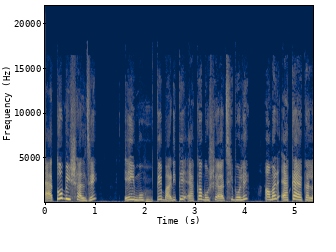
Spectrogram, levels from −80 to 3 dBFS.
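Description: Lost LE Audio frames, 2.02 to 2.13 s: 110 ms of speech drops out, which fits eleven 10 ms frames going missing. The LC3 decoder fills the gap by reusing the last spectrum with randomised signs, so the sound smears into a noisy hiss that fades away.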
